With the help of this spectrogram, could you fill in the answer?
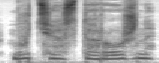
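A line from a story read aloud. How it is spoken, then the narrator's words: Hoarse voice. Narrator (Russian): севшим голосом проговорила я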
